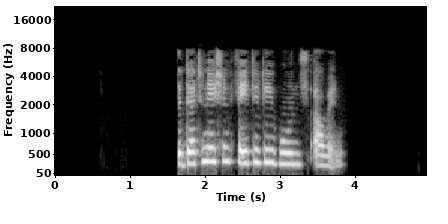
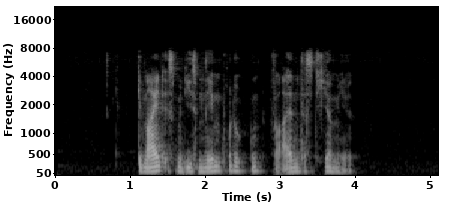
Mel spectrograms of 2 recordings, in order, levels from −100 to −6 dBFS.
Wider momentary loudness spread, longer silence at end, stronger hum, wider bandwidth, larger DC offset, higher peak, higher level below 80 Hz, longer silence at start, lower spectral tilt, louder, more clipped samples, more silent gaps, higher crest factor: second, 6 LU vs 16 LU; about the same, 1.1 s vs 1.15 s; neither; about the same, 8 kHz vs 8 kHz; neither; first, -2 dBFS vs -18 dBFS; about the same, -66 dBFS vs -70 dBFS; first, 1.65 s vs 1.1 s; second, -3 dB/octave vs -5 dB/octave; first, -16 LUFS vs -44 LUFS; neither; neither; second, 18 dB vs 28 dB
